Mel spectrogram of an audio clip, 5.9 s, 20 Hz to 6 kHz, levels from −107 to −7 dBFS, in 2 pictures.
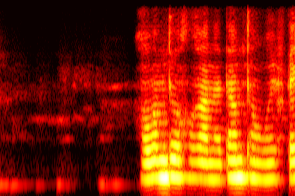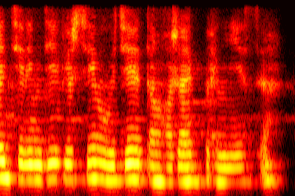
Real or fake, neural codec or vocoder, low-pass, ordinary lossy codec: fake; codec, 16 kHz in and 24 kHz out, 1 kbps, XY-Tokenizer; 5.4 kHz; none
